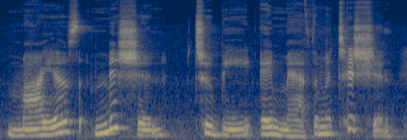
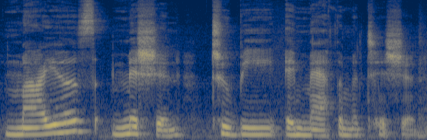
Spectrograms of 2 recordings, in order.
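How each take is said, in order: Both takes have the same delivery.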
